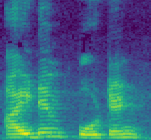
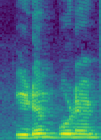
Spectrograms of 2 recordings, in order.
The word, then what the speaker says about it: idempotent: इनमें से पहले नंबर के ऊपर क्या चीज़ आ रही है, आइडेंपोटेंट सेट्स, या फिर इसको पढ़ने का एक और तरीका भी होता है इडेंपोटेंट सेंस, मगर दोनों सूरतों के अंदर प्रोनाउंसिएशन खाली डिफरेंस है।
